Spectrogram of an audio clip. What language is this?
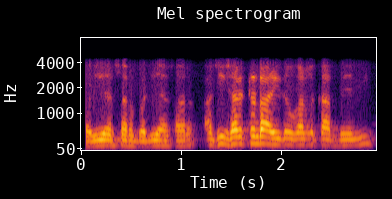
Punjabi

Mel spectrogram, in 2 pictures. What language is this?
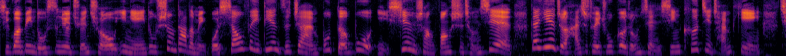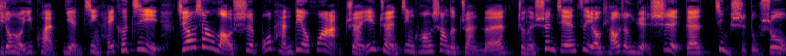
Chinese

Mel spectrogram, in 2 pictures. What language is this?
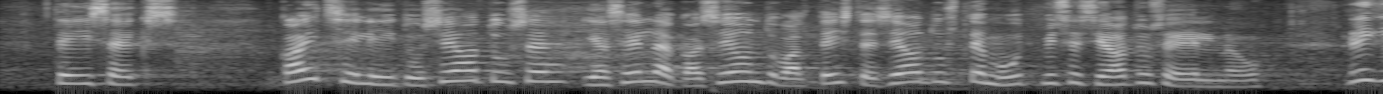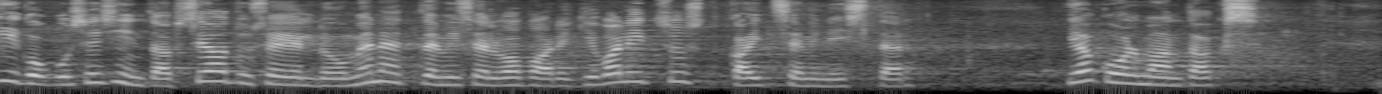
Estonian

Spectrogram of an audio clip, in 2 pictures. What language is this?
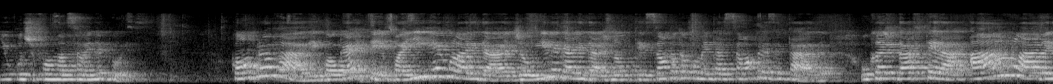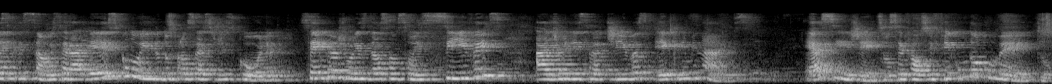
Portuguese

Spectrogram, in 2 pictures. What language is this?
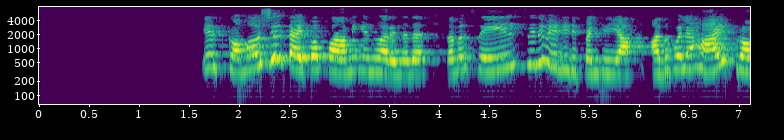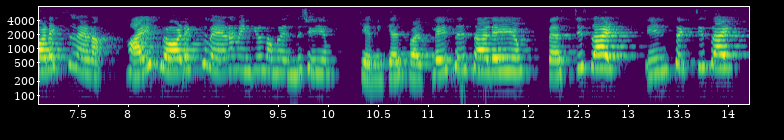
Malayalam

